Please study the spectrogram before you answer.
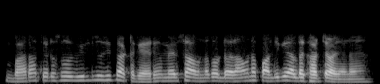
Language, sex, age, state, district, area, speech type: Punjabi, male, 18-30, Punjab, Ludhiana, urban, conversation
